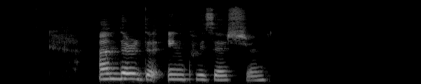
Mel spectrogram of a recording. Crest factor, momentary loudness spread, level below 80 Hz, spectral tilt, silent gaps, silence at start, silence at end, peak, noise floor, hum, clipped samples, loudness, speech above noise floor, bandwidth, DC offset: 20 dB; 24 LU; -84 dBFS; -3 dB/octave; none; 0.5 s; 1.55 s; -16 dBFS; under -90 dBFS; none; under 0.1%; -32 LUFS; over 58 dB; 15.5 kHz; under 0.1%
